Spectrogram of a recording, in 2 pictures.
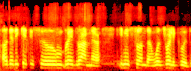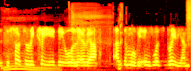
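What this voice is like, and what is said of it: Italian accent. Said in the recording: “I love listening to your accent ... The Italian accent”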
